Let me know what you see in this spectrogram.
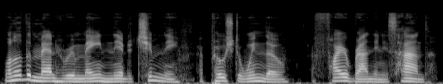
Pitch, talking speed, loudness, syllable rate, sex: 145 Hz, 230 wpm, -19 LUFS, 6.5 syllables/s, male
